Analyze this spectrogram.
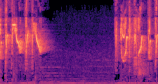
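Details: High, thin twittering from an olive-backed sunbird (kolibri ninja) used as a lure call to attract birds: one quick chattering phrase fading away, a second of quiet, then another rapid burst.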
